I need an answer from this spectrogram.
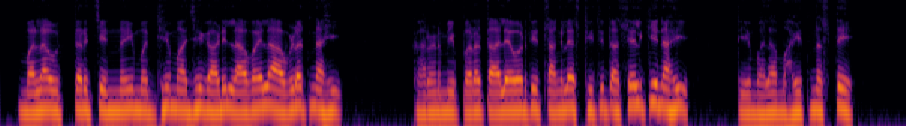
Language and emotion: Marathi, fearful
